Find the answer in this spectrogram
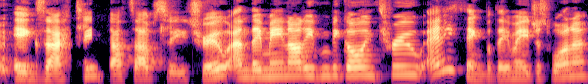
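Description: This woman talks at a very fast pace in an Irish accent with lively intonation. The recording is very clean, with a silent background. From Ireland. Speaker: podcast host. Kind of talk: casual interview chat.

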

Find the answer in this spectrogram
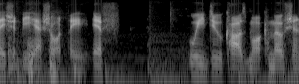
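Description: With music in the background, a man speaks at a fairly low pitch. His intonation stays fairly even. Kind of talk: tabletop RPG roleplay, in-character dialogue mixed with casual table talk.

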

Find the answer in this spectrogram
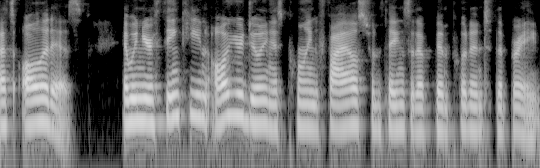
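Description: A woman with an American accent speaks in a plain, everyday voice at a fairly low pitch, with ordinary pitch variation. Her pace is moderate, and the background is quiet. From Kansas. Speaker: author and coach. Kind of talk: interview; guided meditation.

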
